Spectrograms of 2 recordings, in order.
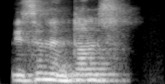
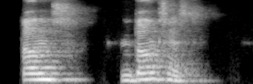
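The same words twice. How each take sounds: First: Said in the usual way. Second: Entonces slurred to tons, drawn out slowly; lazy slurred entonces; mumbled entonces. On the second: Shown as a demonstration. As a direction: garble the word entonces like someone who can't say it. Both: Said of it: "hay gente que no puede decir entonces".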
